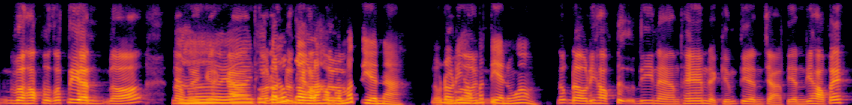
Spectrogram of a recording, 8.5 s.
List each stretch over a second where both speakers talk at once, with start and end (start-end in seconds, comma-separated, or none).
1.8-3.5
